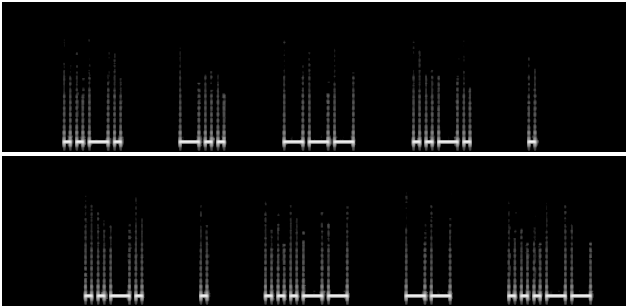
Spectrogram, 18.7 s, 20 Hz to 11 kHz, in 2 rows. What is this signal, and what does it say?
Morse code, heard as a keyed tone, about 13 wpm, spaced as for 7 wpm, 800 Hz. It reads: FDOFE FE3M3
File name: LEZIONI / 7 GF9Z / 7 GF ws 12wpm 3140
